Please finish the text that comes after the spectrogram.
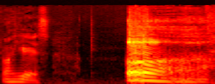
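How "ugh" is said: relieved groan. Retold or imitated. Friend groaning relief while peeing.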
